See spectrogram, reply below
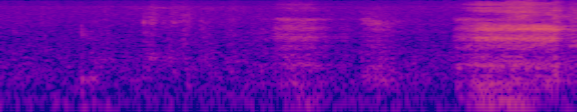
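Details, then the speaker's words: Snoring from a dog sleeping in a quiet room during a yoga class: a few soft breathy, snorting breaths, the last longer and louder. "That is not me snoring, that is Bertie. Okay, if you can hear snoring, it is the dog."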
